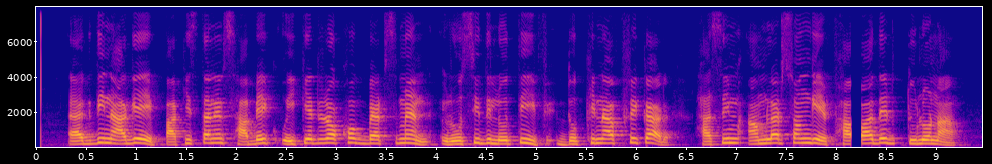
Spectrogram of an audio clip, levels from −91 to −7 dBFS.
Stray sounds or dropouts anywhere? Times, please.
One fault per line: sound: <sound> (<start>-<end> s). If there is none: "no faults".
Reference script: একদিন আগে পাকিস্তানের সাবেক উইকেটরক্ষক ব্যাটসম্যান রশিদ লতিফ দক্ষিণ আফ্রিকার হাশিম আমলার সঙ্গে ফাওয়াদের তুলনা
sound: dropout (8.1-8.3 s)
